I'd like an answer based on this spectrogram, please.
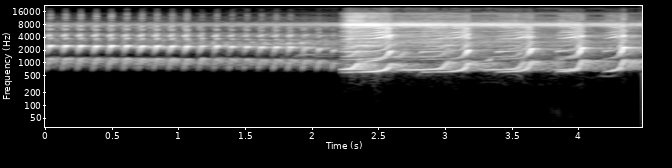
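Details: Pileated gibbons calling: a fast bubbling run of short repeated notes, about three per second, then louder swooping whoops that rise sharply in pitch, each upsweep repeated at roughly half-second intervals.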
